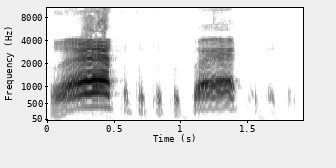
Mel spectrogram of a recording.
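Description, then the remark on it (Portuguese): A voice imitates a rooster crowing: two loud, drawn-out calls, each followed by a quick run of short clucking syllables, with nothing else in the background. “E o galo cocoricava.”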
